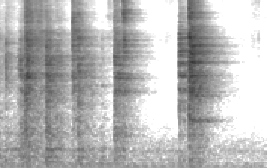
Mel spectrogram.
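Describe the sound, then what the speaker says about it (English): Wire whisk clinking against a pan while stirring a milk sauce for creamed chipped beef, four sharp metallic scraping bursts at a loose rhythm, close and fairly quiet, with no talking. "and then we'll whisk this in."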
